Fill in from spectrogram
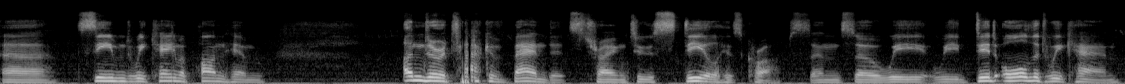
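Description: A man plays his character in a tabletop game. He drawls slowly, with stiff, old-fashioned phrasing. His pitch moves widely. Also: animated, slight background noise. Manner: slow, drawling, formal speech. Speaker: player.

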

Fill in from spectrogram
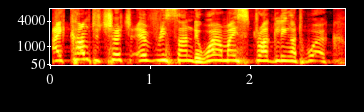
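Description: A man's voice: extremely high pitch, a little fast, pushed and bright. A middle-aged man preaching a sermon as pastor, telling a story animatedly and acting out his younger self. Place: large church hall. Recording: long hall reverb.

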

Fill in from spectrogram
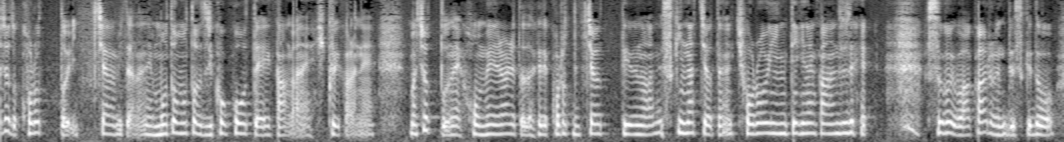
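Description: Chatty woman around forty with gravelly fry. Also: mid-range voice. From Kanto region, Japan. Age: late 30s to 40s. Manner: chatty, frequent fillers and asides, self-deprecating fan talk. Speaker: podcast host. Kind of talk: casual solo podcast talk, manga review.

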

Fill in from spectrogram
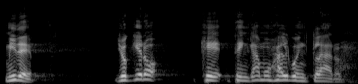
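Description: A man with a Puerto Rican accent preaching a sermon, swinging between loud proclamation and hushed emphasis. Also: high-pitched, measured pace. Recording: long hall reverb.

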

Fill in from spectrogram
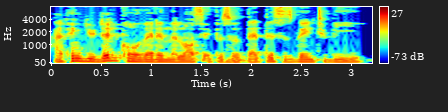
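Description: A man hosting a casual football chat, often pausing with fillers and correcting himself. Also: low voice, darkish tone, breathy edge. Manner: hesitant, self-correcting, many fillers. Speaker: podcast host.

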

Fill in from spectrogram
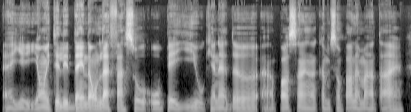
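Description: Un homme à l'accent québécois, coanimateur de balado, qui parle franchement et familièrement et pose des questions. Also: male voice, a bass voice, a little fast, no room sound, clean studio sound. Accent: Québécois French. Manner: frank, colloquial, asks questions. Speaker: podcast co-host. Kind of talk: casual chat.

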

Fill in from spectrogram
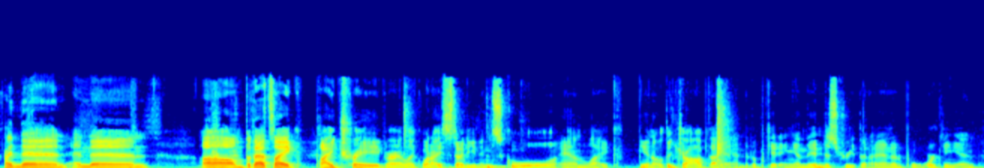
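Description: A podcast guest in his twenties from Oakland, California, chats casually with a Californian accent, rambling, saying "like" a lot and swearing occasionally. His mid-range voice is gravelly and fairly even at a normal pace, with a little hiss or hum.

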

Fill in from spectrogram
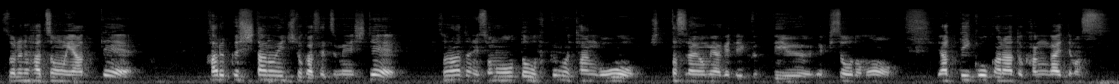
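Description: A man's voice: a little high, moderate pace, breathy edge. A young man casually hosting a solo podcast, explaining English pronunciation and sounding out example words aloud. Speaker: podcast host.

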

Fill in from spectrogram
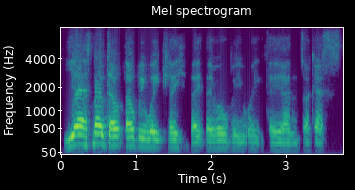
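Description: A man's voice: mid-range voice, expressive, moderate pace, mellow, no room sound. Essex man chatting casually, dull dry recording. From Essex, England. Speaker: comedian, podcast guest. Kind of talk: casual chat.

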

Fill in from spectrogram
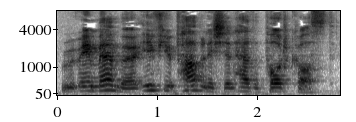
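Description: Speaking at a moderate pace, this podcast host has a somewhat high, slightly bright voice. He's from Sweden, carries a Swedish accent, and chats casually on his own from a summer house, with plenty of fillers and restarts.

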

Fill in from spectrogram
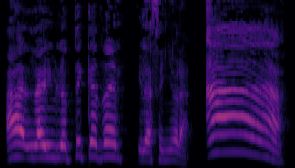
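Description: A woman's voice: mid-range voice, fairly quick. A young adult woman with a Mexican Spanish accent, co-hosting a podcast and telling a story in casual chat, acting out her friends' lines. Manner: animated, acts out friends' lines. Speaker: podcast co-host.

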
